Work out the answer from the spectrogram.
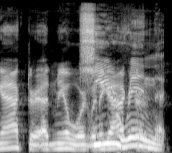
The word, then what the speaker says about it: Kieran: Kierin. Kierin. You never say it right.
